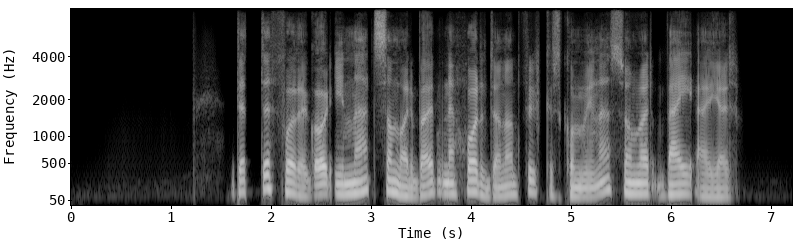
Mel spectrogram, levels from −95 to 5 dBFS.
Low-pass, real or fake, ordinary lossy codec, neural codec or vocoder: none; fake; none; codec, 16 kHz, 1 kbps, X-Codec, HuBERT features, trained on general audio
